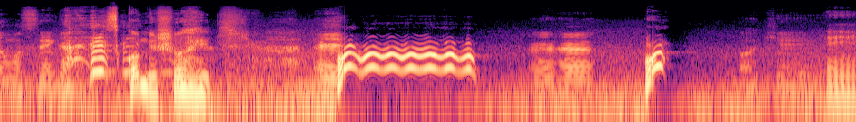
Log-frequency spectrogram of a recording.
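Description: A person's voice imitates a dog, giving a few yappy barks, a long wavering howl and a short yelp, loud and close.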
